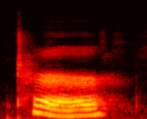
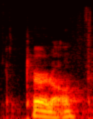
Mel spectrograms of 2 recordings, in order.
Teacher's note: So if I were to rewrite that, I would write it like turtle. Basically no vowel there because I'm moving directly from my flap T into my syllabic L, dull, just a light little touch with barely any vowel.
